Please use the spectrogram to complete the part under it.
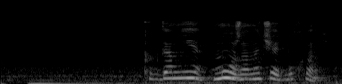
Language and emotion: Russian, neutral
